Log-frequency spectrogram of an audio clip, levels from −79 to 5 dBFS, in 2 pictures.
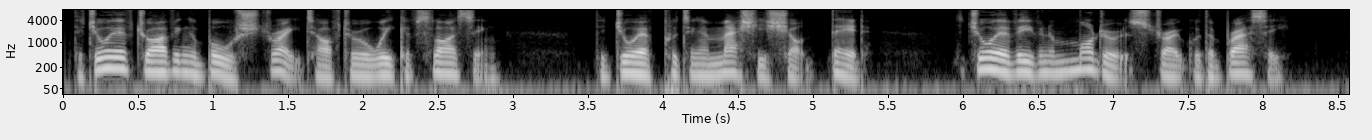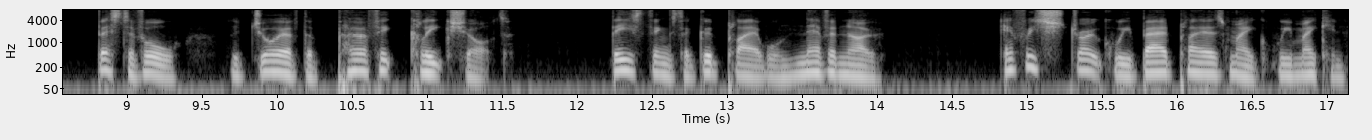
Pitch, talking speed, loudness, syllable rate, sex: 130 Hz, 200 wpm, -18 LUFS, 5.5 syllables/s, male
